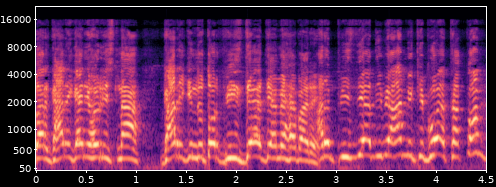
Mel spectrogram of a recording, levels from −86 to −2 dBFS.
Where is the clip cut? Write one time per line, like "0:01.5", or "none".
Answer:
none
